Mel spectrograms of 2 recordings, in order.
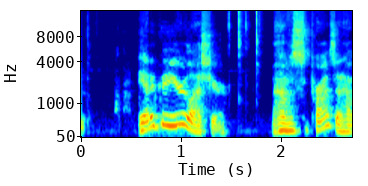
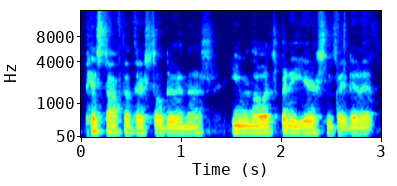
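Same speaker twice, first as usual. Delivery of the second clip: normal talking voice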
